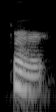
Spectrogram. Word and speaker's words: for: thanks for reaching out not a big strong o sound in the word for but short and weak fur thanks for reaching out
